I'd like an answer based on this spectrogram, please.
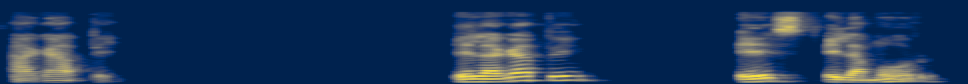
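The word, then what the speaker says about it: ἀγάπη: padre el ágape dije no ágape no agape en griego porque usted no dice el dice el caballo la pronunciación correcta es agape el agape es el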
